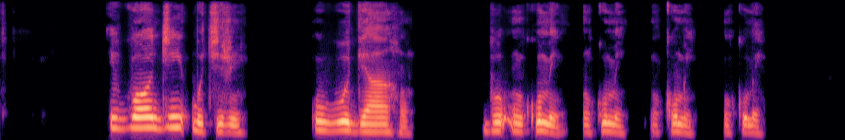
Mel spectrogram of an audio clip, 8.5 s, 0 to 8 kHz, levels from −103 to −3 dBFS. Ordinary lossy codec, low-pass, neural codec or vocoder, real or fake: none; none; codec, 16 kHz, 4 kbps, X-Codec, WavLM features, trained on Multilingual LibriSpeech; fake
